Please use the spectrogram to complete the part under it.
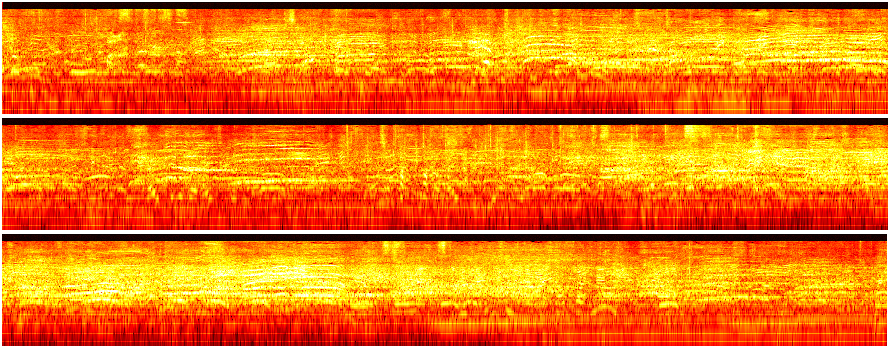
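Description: A large crowd of men and women shouts and cheers excitedly outdoors.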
